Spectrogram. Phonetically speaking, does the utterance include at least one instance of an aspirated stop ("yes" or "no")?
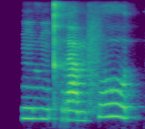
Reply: yes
